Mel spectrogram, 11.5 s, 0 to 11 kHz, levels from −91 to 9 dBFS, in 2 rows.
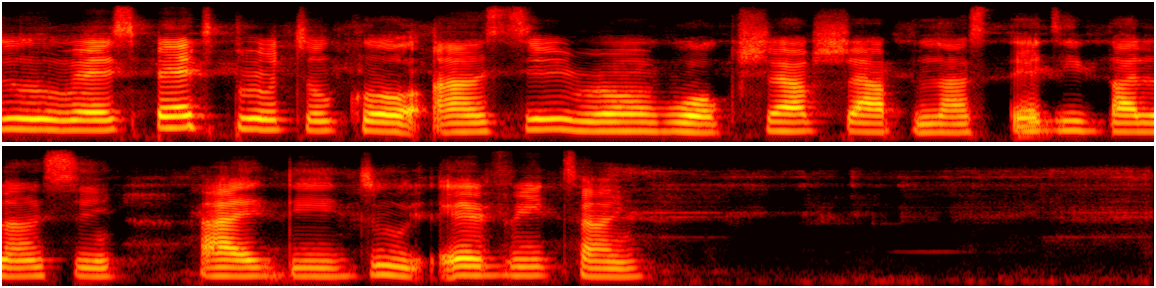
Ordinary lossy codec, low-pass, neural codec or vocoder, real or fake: none; 9.9 kHz; codec, 32 kHz, 1.9 kbps, SNAC; fake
